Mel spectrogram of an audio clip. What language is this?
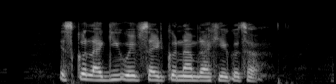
Nepali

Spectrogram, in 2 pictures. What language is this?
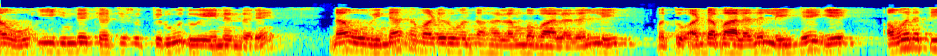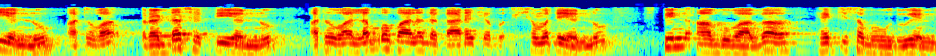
Kannada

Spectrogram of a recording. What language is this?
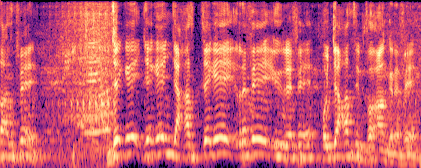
Serer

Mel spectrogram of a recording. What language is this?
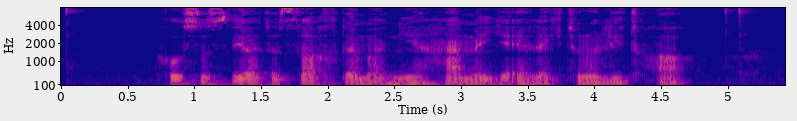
Persian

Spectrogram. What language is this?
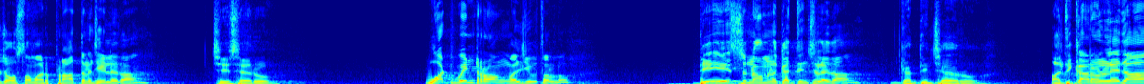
Telugu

